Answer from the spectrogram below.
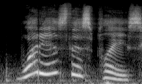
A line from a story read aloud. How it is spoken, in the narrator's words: he called out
